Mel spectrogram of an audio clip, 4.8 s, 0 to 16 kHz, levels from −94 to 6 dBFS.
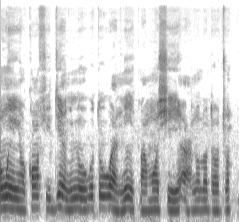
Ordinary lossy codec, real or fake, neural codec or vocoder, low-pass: none; fake; vocoder, 48 kHz, 128 mel bands, Vocos; 14.4 kHz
